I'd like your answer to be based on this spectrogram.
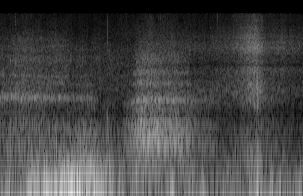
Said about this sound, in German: Hört ihr das Rascheln? Das sind die Paraglider.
